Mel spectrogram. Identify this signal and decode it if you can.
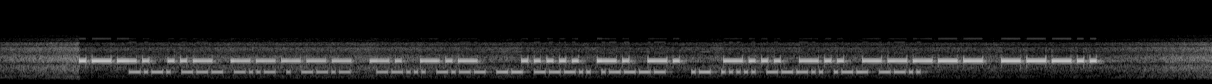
Morse code, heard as two keyed tones, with radio static and room echo. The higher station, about 19 wpm, 1110 Hz: PU0NK 5NN BD08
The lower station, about 32 wpm, 580 Hz: COXEQ 7YM81 A58WZ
